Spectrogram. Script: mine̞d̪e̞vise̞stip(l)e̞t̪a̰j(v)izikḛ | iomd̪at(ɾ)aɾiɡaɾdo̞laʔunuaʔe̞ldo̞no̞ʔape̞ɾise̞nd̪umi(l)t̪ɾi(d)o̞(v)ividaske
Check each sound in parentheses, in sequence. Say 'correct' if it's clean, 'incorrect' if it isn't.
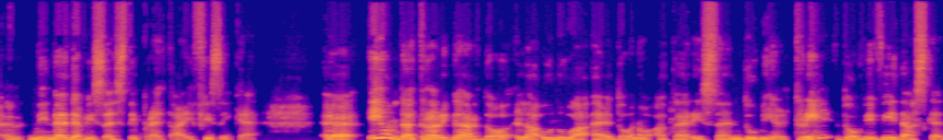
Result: incorrect: ɾ, incorrect: f, correct, correct, correct, correct

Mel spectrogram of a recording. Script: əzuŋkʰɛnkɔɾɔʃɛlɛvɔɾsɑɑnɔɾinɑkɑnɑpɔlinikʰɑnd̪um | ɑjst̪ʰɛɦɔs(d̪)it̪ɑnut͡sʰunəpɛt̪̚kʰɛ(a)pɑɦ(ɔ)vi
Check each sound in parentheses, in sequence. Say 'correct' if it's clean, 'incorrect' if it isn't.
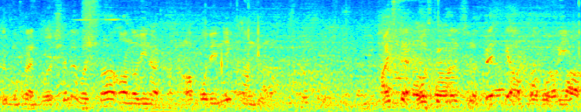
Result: incorrect: t̪, incorrect: ɑ, correct

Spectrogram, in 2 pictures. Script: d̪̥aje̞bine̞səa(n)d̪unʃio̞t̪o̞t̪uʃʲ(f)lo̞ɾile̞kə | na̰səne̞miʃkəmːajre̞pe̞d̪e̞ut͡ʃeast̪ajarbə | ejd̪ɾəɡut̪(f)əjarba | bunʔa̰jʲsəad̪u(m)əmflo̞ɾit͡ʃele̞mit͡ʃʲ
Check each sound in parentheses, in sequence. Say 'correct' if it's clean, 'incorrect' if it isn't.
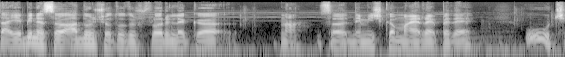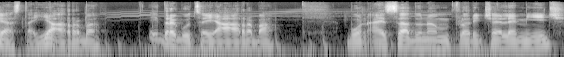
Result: incorrect: none, correct, incorrect: s, incorrect: n

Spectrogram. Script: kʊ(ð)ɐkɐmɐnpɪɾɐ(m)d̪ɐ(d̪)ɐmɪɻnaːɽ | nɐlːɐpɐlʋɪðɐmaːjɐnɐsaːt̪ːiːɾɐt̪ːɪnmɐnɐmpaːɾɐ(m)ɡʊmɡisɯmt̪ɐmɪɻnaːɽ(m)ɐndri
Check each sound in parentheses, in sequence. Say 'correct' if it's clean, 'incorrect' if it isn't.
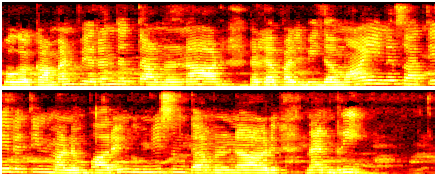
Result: incorrect: ɣ, incorrect: n, incorrect: t̪, incorrect: ŋ, incorrect: n

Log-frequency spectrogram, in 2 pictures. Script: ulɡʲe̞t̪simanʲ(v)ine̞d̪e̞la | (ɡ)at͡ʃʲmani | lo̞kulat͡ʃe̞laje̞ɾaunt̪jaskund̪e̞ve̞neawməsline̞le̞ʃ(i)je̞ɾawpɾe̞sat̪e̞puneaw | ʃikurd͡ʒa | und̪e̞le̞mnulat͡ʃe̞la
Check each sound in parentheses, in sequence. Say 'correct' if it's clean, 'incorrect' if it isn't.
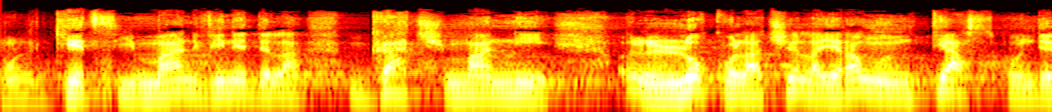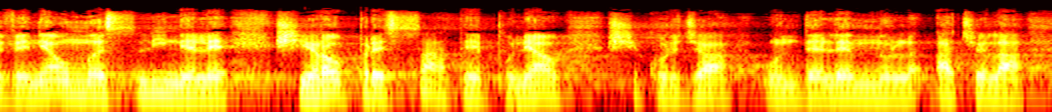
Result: correct, correct, correct

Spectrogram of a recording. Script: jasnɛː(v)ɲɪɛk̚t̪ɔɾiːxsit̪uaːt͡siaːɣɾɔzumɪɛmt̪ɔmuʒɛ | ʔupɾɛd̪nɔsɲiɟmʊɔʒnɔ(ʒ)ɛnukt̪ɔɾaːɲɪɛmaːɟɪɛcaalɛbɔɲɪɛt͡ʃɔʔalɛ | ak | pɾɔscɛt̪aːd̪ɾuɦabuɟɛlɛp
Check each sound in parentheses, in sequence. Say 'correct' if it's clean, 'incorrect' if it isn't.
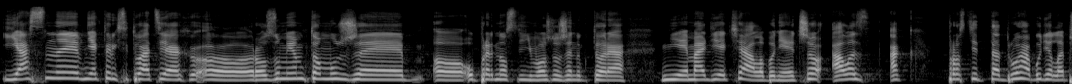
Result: correct, correct

